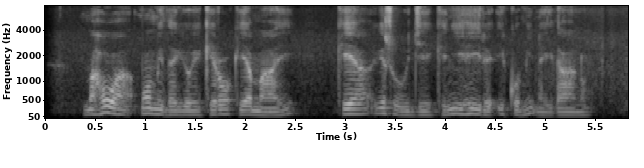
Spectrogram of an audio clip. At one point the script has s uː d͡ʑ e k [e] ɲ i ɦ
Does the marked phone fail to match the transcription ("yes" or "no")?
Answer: no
